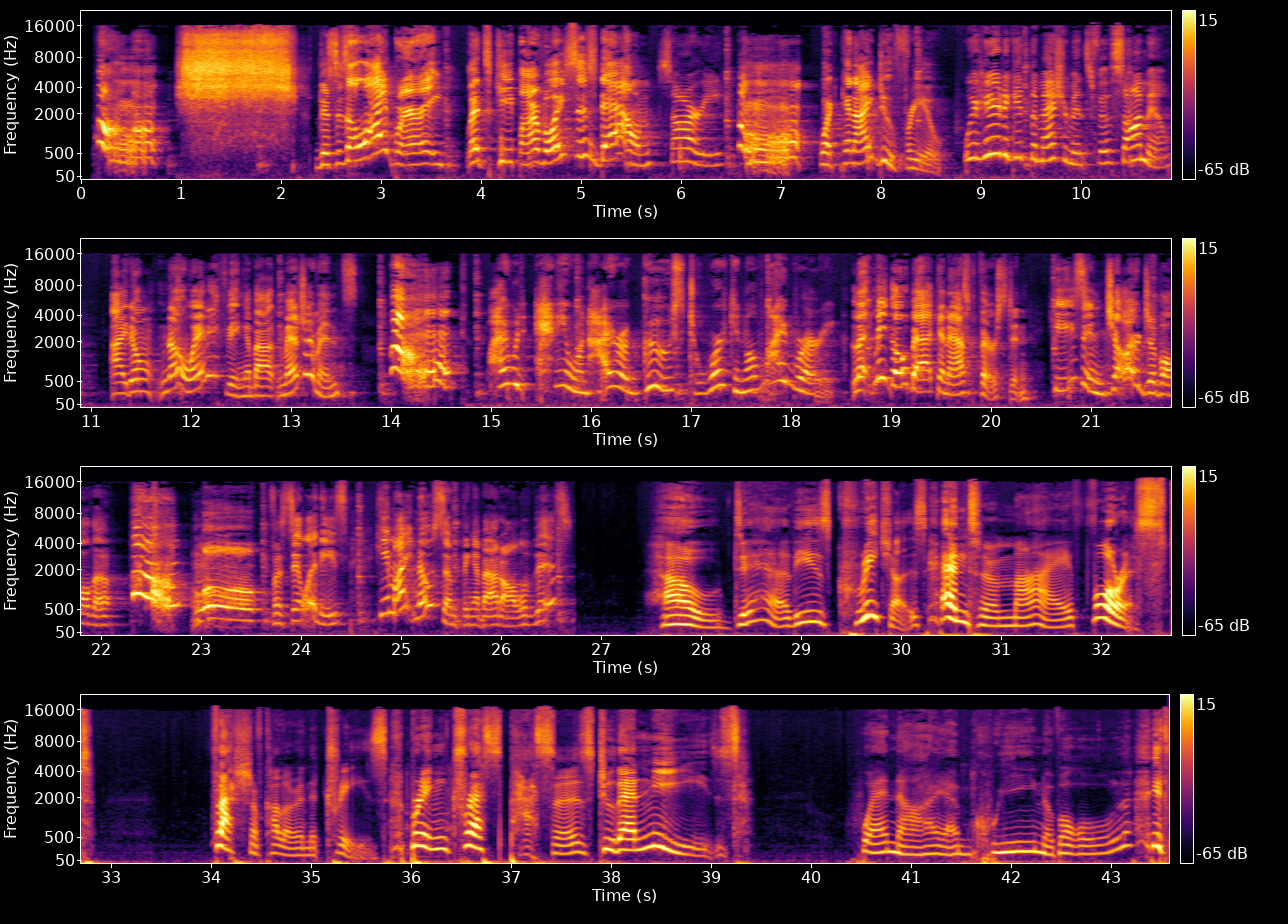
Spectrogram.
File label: Animation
